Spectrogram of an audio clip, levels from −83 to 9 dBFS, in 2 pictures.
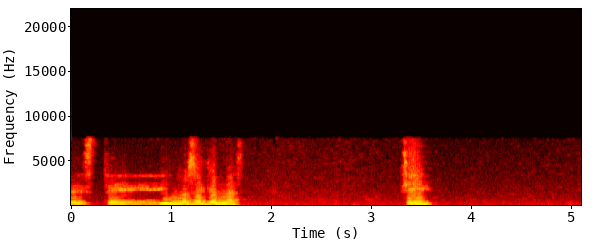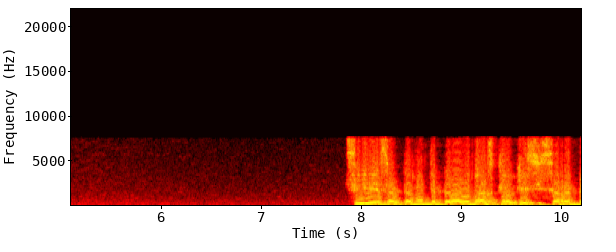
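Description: A noise suppressor throughout this speech clip pulls steady background noise down by about 18 dB frame by frame, so the room noise sinks between words and swells back under them.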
